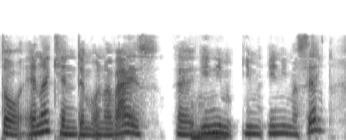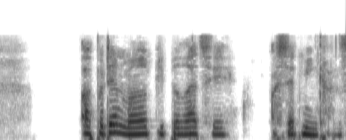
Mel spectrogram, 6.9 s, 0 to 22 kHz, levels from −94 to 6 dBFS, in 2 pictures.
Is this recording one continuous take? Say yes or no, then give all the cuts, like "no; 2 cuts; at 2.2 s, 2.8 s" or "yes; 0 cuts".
yes; 0 cuts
